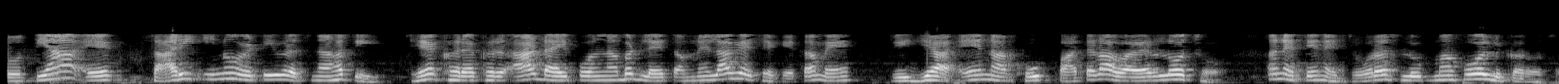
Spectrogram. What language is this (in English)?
Gujarati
